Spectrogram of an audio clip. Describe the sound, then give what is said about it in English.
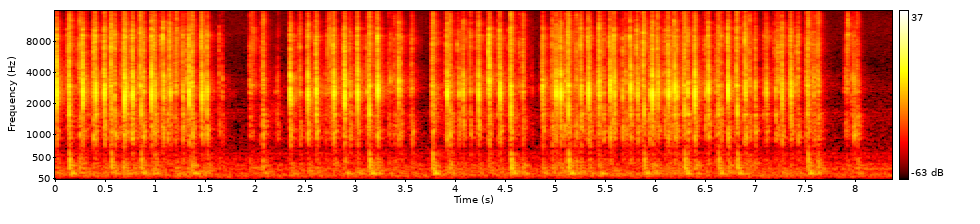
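Rapid, crisp clicking of a mechanical keyboard with clicky Green switches, similar to Cherry MX Blue switches, typed in steady bursts with brief pauses between them, fairly loud with no voices. “The keyboard that I have is a little percussive. I mean, here, I'll let you hear it.”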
